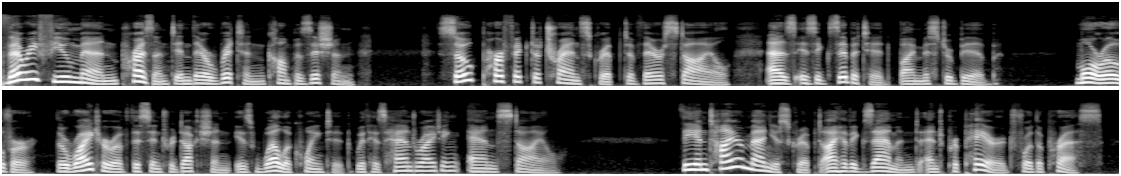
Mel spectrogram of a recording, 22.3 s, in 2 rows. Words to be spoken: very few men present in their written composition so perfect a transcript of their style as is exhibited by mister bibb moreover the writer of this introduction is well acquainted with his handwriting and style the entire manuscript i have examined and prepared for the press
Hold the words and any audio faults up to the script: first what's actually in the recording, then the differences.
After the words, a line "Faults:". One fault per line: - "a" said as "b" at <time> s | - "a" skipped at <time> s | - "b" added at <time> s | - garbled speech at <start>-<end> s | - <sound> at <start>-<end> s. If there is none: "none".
very few men present in their written composition so perfect a transcript of their style as is exhibited by mister bibb moreover the writer of this introduction is well acquainted with his handwriting and style the entire manuscript i have examined and prepared for the press
Faults:
none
